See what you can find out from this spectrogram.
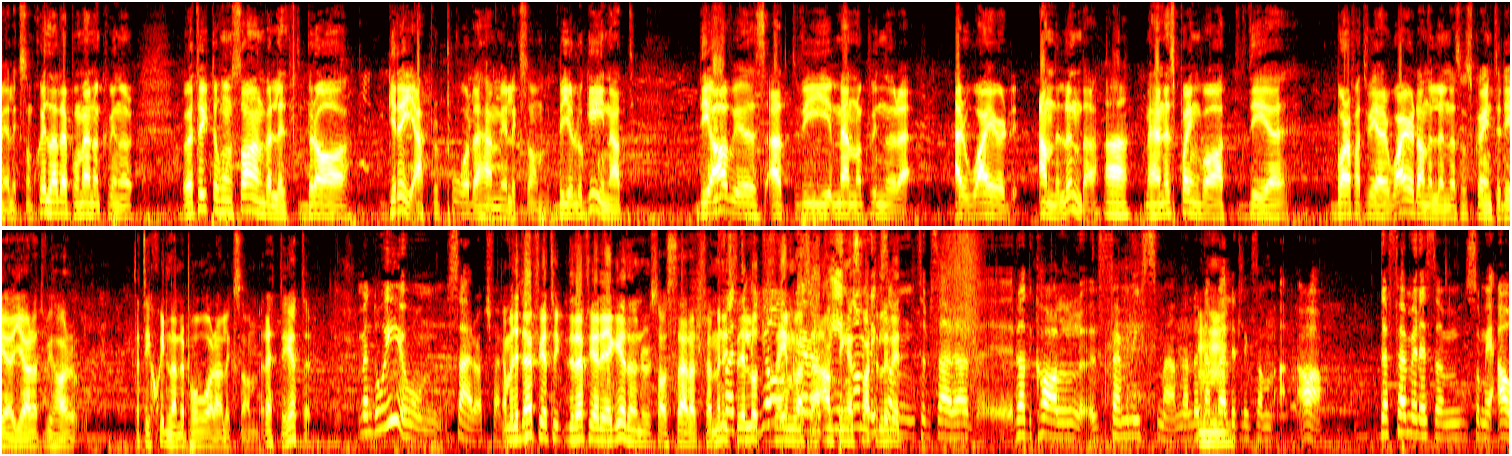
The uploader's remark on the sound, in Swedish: Live från Way Out West. Denna pod spelades in live på plats under Way Out West 2017.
